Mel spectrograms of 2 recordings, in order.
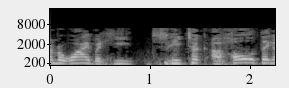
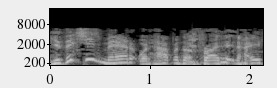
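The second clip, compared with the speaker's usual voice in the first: mock earnest, guileless, innocent voice. Retelling a story, quoting Sal's question: imitating Sal asking innocently. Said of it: "he looks at me so innocently and so genuine".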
